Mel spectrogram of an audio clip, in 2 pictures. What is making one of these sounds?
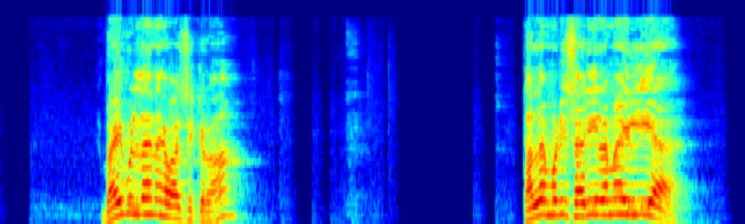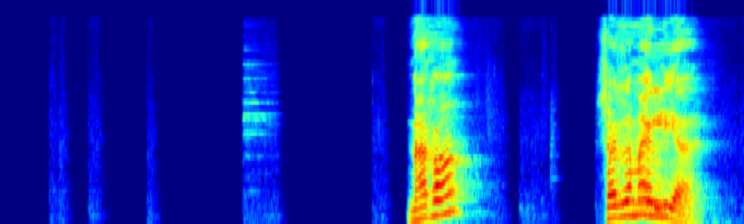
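An elderly man speaks slowly and expressively through a microphone, with long pauses between phrases.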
